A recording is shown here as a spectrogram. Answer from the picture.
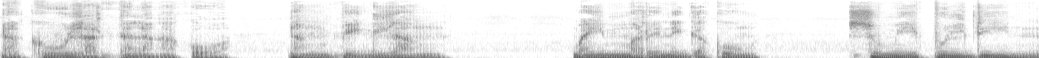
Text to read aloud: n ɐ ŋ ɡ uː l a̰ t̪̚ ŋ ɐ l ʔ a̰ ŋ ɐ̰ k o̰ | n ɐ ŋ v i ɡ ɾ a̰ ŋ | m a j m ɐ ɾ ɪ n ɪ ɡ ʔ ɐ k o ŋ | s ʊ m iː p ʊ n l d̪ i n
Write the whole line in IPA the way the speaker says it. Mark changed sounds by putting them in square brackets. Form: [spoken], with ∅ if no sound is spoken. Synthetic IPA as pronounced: n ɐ [∅] ɡ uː l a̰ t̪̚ [n] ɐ l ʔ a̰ ŋ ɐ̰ k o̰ | n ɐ ŋ [b] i ɡ [l] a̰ ŋ | m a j m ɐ ɾ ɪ n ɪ ɡ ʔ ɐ k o ŋ | s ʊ m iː p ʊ [∅] l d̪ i n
